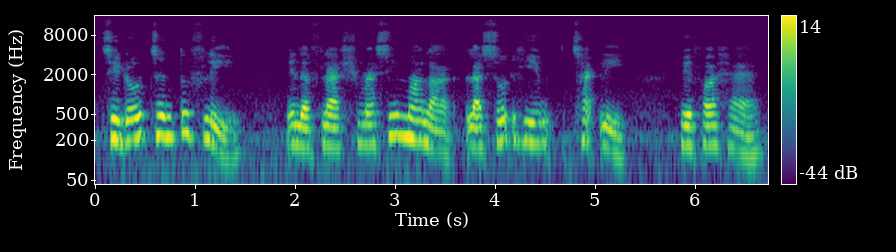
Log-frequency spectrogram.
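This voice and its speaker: A woman reading a children's picture book aloud, steady and careful. Her voice is low and slow, with a husky, breathy texture. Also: rough recording. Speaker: storyteller.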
